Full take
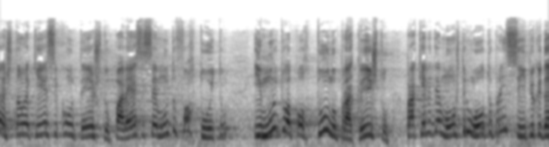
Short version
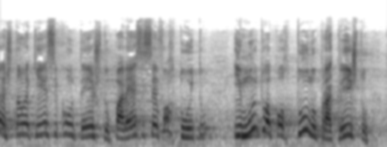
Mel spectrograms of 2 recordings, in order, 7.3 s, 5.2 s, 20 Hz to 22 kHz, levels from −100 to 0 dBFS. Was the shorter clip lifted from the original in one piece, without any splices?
no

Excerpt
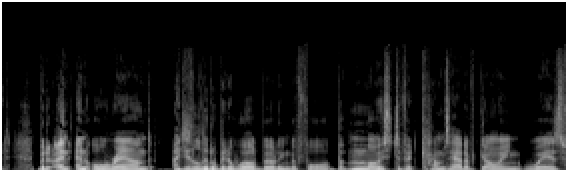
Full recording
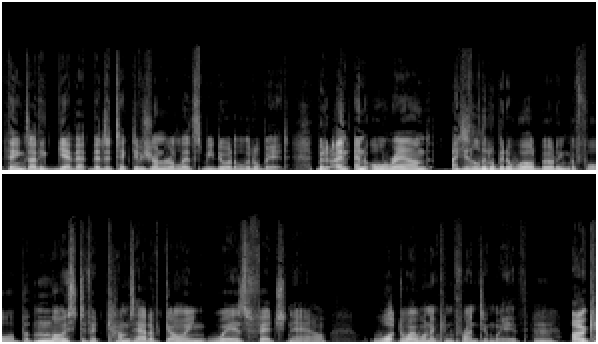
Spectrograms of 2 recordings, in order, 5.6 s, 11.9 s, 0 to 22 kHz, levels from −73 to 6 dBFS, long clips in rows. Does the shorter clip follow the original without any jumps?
yes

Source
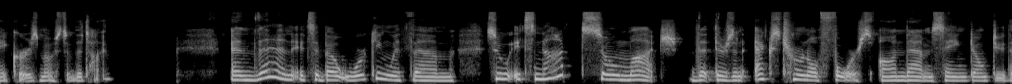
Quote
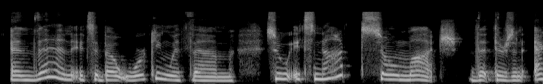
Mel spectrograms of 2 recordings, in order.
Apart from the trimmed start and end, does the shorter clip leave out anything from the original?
no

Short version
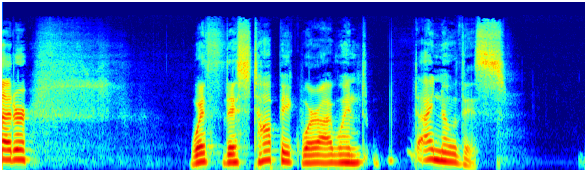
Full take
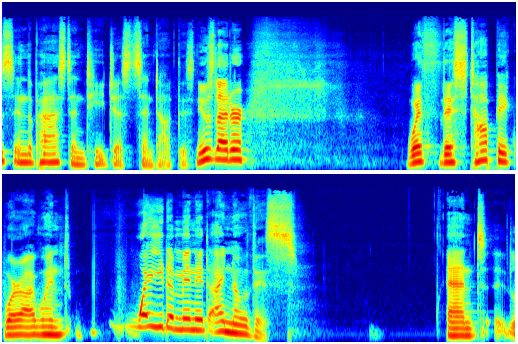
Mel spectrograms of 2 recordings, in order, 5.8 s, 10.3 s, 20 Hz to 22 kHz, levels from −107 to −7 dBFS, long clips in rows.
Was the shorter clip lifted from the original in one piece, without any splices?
no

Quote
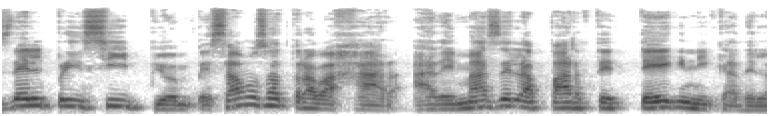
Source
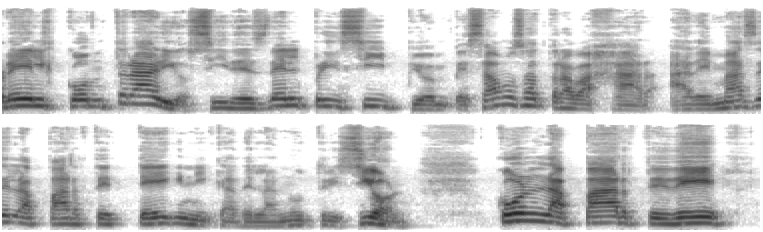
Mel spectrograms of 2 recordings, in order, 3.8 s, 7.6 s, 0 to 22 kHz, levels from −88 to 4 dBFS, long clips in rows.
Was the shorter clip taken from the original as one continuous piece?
yes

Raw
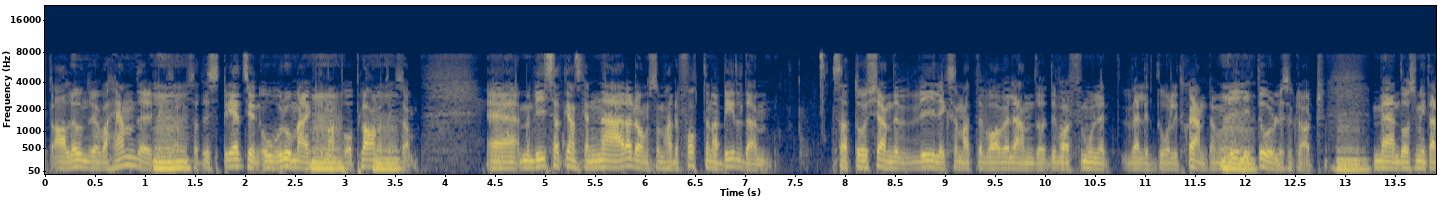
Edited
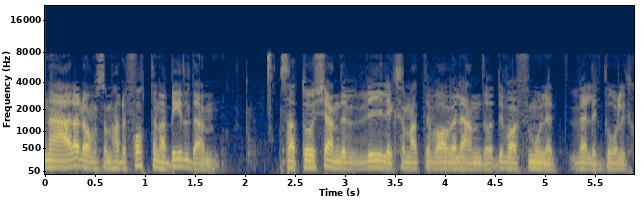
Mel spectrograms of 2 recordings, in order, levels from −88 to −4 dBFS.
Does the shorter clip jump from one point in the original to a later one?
no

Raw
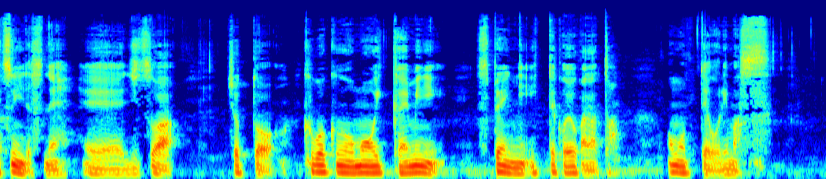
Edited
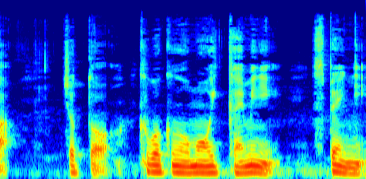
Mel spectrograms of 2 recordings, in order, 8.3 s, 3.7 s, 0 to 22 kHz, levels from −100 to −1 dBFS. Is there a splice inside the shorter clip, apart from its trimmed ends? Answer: no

